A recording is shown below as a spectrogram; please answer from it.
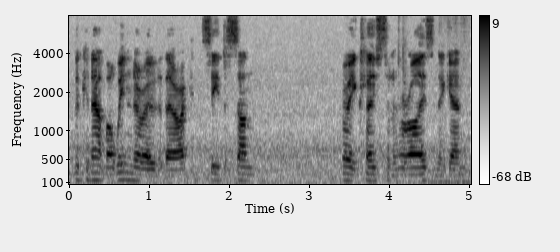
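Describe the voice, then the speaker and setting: A man with an English accent talks at a fairly quick pace and medium pitch in a monotone, flat delivery, with audible room echo and noticeable background noise. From England. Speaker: gaming streamer. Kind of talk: live stream commentary. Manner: casual, chatty.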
